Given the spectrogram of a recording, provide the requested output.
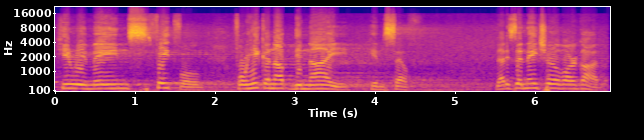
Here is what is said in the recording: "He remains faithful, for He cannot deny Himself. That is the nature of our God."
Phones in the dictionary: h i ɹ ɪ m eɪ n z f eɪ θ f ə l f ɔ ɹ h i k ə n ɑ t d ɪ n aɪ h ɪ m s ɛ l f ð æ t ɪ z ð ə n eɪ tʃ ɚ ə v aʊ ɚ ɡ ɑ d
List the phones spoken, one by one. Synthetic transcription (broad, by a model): h i ɹ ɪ m eɪ n s f eɪ t f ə l f ɔ ɹ h i k ə n ɑ t d ɪ n aɪ h ɪ m s ɛ l f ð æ t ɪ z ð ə n eɪ tʃ ɚ ə v aʊ ɚ ɡ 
